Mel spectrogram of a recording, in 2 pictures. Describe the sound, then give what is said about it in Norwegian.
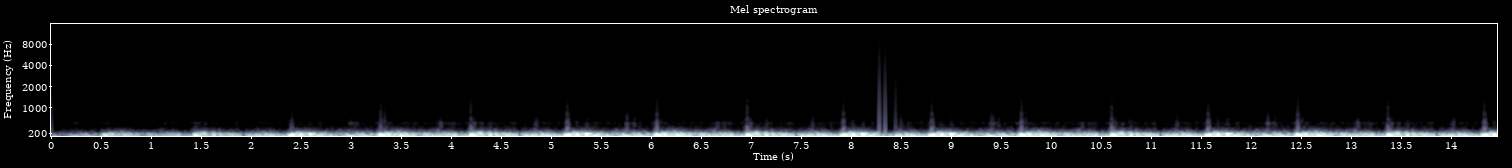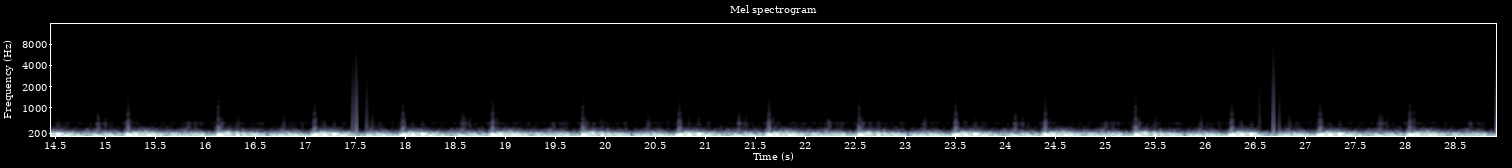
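A diastolic heart murmur of aortic regurgitation (aortic insufficiency): steady, evenly spaced heartbeats with a soft, continuous low whooshing between them, heard through a stethoscope for the whole stretch, with no talking. “Det vi hørte nå, er en aortainsuffisiens.”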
